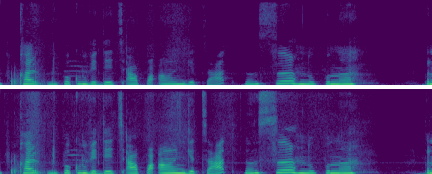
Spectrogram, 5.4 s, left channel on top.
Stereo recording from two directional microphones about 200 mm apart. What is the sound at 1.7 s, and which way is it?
Speech, 15° right (ahead or behind).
